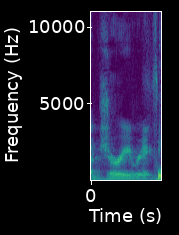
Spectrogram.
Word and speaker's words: jerry-rigged: Well, so it's often pronounced now jury-rigged because people think it has something to do with rigged juries, but jerry-rigged actually. Nope, different two. Jerry-rigged.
